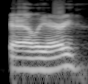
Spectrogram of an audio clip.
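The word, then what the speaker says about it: Cagliari: not getting that one i say it again but with a silent g alieri close like calorie okay the calorie without the g yeah calgary you said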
